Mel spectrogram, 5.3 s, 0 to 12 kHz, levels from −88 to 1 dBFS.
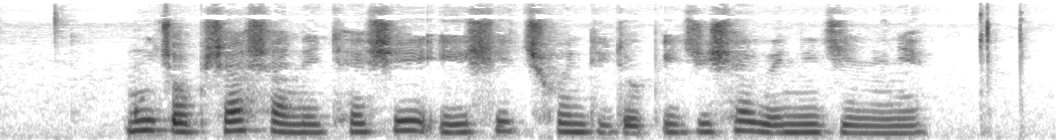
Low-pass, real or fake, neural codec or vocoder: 10.8 kHz; real; none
